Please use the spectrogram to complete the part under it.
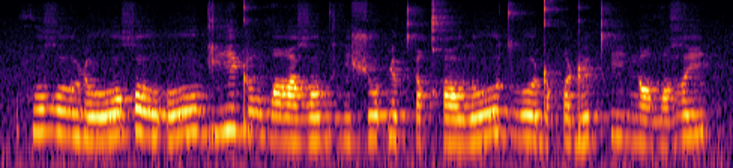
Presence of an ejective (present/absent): absent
